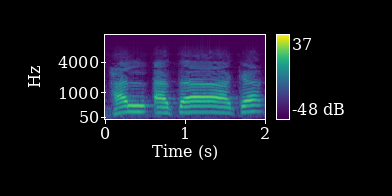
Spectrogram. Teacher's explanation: یہاں لام پر قلقلہ نہ ہو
